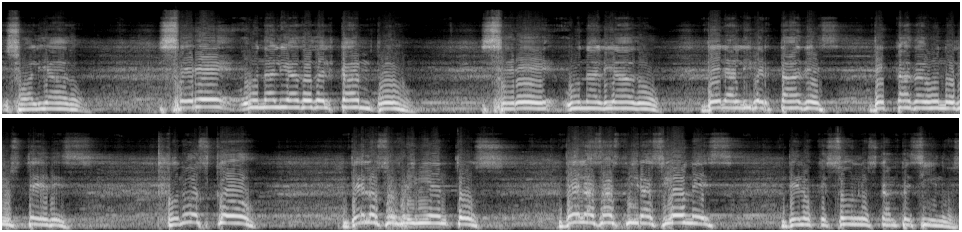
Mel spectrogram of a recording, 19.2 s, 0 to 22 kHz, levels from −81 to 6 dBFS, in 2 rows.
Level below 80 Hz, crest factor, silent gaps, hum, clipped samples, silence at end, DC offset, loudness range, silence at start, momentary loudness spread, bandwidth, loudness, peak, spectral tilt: -42 dBFS; 10 dB; none; none; under 0.1%; 0 s; under 0.1%; 2 LU; 0 s; 17 LU; 13 kHz; -10 LUFS; 0 dBFS; -6 dB/octave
